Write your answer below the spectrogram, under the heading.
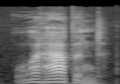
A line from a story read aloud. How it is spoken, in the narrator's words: he asked faintly, as he opened his eyes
